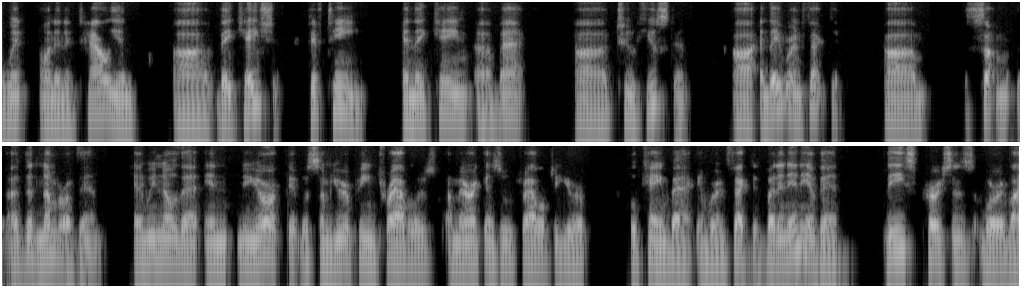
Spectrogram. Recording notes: In case you missed it, The Buzz presents a virtual keynote from ACT-IAC's 2021 Health Innovation Summit.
